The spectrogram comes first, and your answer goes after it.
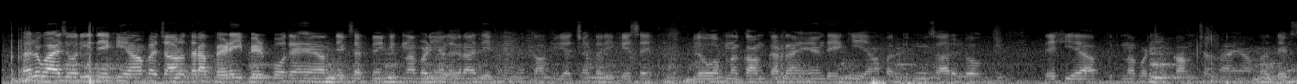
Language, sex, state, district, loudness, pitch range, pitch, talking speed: Hindi, female, Maharashtra, Dhule, -23 LUFS, 130-145 Hz, 135 Hz, 255 wpm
